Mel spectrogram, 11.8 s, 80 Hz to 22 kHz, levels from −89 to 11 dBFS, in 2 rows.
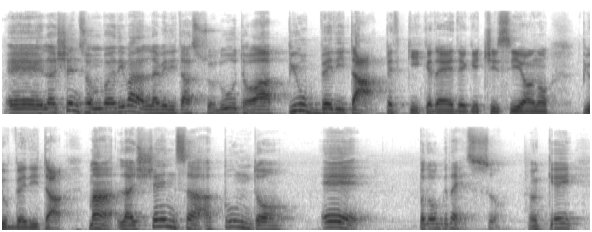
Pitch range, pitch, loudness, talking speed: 115-160 Hz, 135 Hz, -17 LUFS, 145 wpm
